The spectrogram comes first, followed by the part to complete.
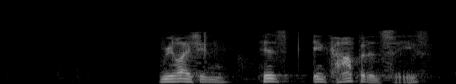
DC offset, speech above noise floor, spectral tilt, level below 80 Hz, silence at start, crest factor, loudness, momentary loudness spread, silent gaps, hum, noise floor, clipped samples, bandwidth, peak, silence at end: under 0.1%; 35 dB; -4 dB/octave; -76 dBFS; 1.6 s; 20 dB; -35 LUFS; 14 LU; none; none; -70 dBFS; under 0.1%; 5.2 kHz; -18 dBFS; 0.3 s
